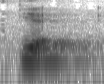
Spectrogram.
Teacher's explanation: Padahal yang benar itu ja, nggak ada jesnya gitu. Itu kan tengah lidah bertemu dengan langit-langit atasnya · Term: jim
